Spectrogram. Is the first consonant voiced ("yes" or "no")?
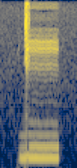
yes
